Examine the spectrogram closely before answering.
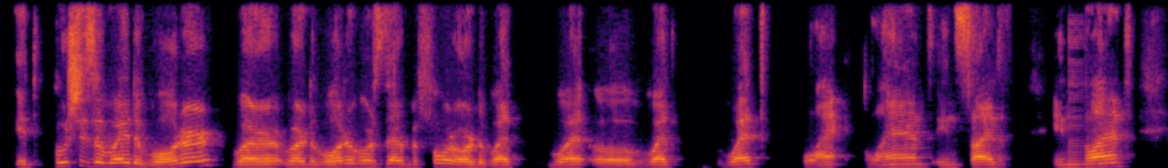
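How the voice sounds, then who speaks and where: A man's fairly high voice in a dark, mellow tone, at a fairly slow pace with ordinary pitch variation, against a quiet background. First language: not English. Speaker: community participant presenting session takeaways. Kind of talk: online seminar discussion. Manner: halting, many fillers and repetitions.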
